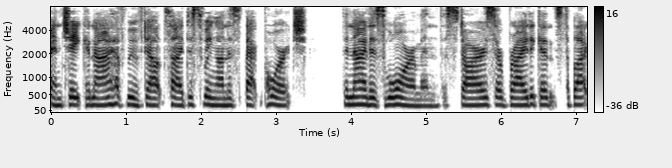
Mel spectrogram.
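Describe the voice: Quiet surroundings behind plain reading aloud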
